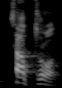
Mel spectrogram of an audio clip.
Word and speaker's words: ছাত্র: ভ আকার বা তালবস আকার ভাষা আমার কথা কি বঝ থাকবে এবার আসে ত রফলা থাকলে ত হসন্ত ত রফলা ওকার হয়ে যাবে যেমন আমি এখানে কি লিখছি ছাত্র হয়ে গেছে কি ছাত্র দেখেন তাহলে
